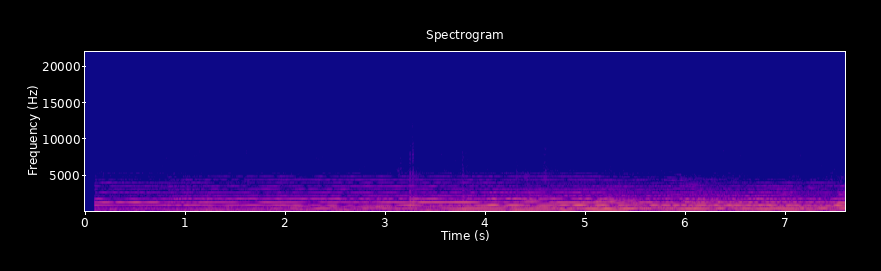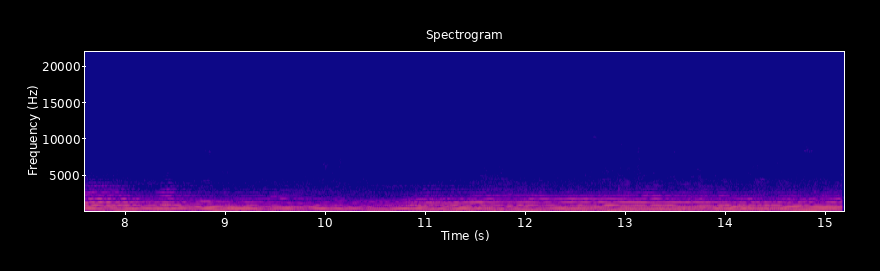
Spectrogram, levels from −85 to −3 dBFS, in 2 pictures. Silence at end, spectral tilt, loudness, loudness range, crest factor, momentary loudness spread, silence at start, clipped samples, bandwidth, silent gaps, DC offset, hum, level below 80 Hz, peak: 0 s; -6.5 dB/octave; -45 LUFS; 4 LU; 16 dB; 7 LU; 0.1 s; under 0.1%; 12 kHz; none; under 0.1%; none; -70 dBFS; -30 dBFS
